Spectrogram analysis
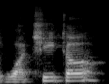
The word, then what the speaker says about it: Ouachita: So it's spelled Ouachita, but then back to it says Wachita.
